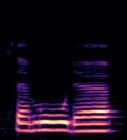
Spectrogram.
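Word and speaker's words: ثمودا: so in this case, this alif is not pronounced at all. I mean, while stopping, while connecting, in all cases, you are not gonna pronounce this alif if you find the circle zero at the top of this alif.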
